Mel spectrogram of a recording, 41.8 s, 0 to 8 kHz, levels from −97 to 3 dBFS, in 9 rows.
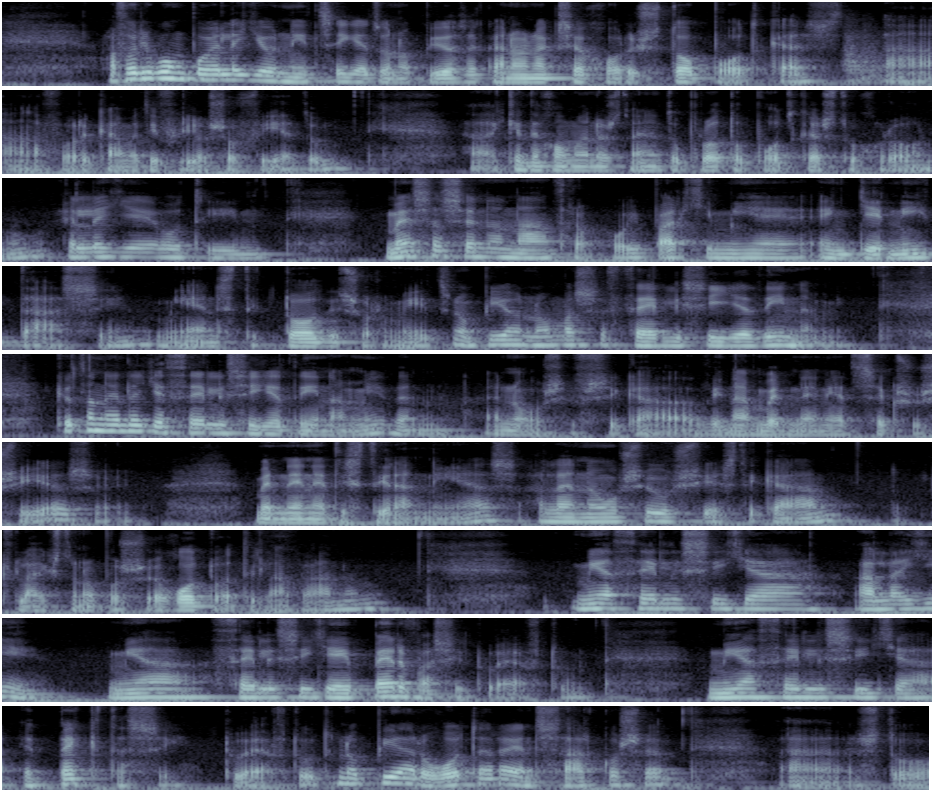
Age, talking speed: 20-39, 135 wpm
